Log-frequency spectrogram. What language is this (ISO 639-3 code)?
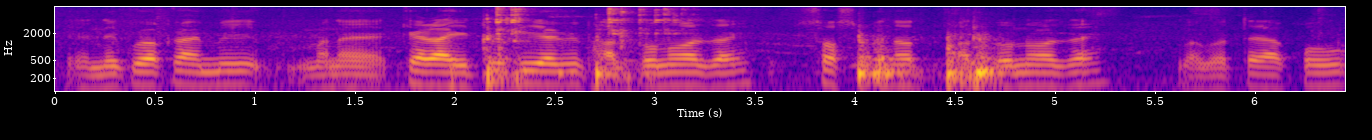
asm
